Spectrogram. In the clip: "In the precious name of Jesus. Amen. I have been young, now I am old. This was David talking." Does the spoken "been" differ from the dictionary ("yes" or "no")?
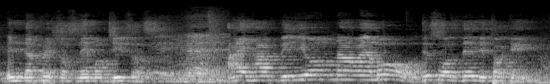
yes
